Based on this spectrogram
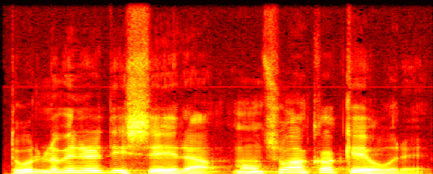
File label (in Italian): "ore", crespinese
